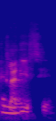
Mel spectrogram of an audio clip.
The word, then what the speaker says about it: Clarice: You, I don't know, do you think that you and Clarice or Clarice, I'm still not sure how to pronounce her name. They say Clarice.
